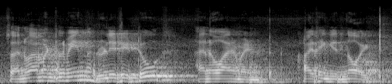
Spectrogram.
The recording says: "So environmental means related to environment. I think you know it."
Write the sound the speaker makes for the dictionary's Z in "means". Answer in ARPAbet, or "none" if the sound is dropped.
none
